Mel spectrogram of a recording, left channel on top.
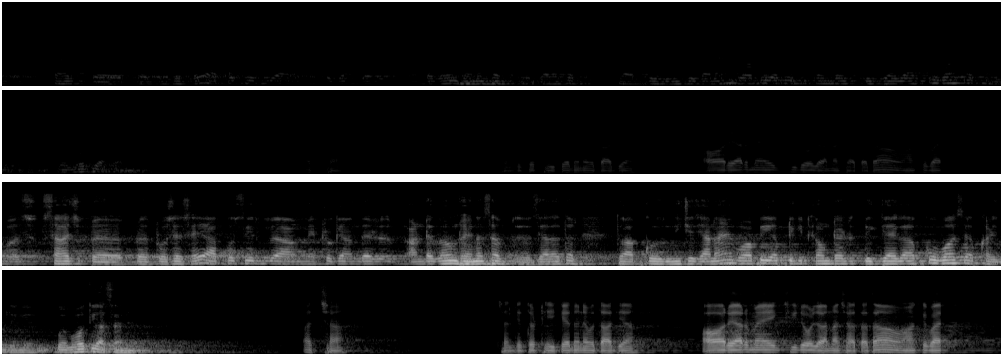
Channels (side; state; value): left; quieter; 35.0 dB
